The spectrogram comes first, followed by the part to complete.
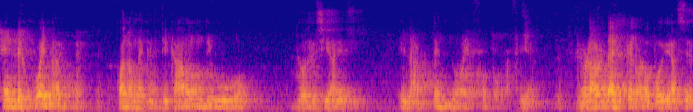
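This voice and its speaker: A man speaks with a Venezuelan accent at a moderate pace, leaving long, frequent pauses. Noticeable background noise is present. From Venezuela, Caracas. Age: 80s+. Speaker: painter. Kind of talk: award acceptance speech.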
